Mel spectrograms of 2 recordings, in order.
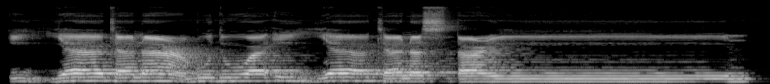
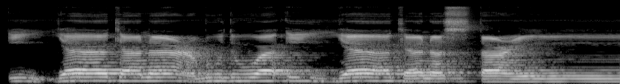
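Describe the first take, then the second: The two takes are said the same way.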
